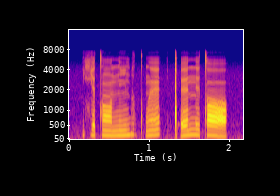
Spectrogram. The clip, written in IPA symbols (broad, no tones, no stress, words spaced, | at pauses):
çɛtɔ̃ nĩbikʷʼɛ̃ | ǃʼɛ nɪtɒ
